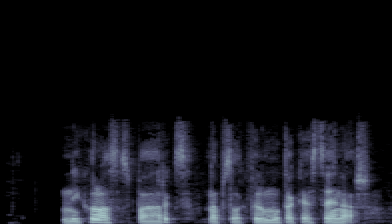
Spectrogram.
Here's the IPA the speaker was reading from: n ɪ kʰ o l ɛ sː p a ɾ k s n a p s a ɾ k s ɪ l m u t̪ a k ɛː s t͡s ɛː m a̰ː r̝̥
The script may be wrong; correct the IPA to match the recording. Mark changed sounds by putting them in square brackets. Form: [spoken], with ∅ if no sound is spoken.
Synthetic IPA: n ɪ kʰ o l [a] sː p a ɾ k s n a p s a [l] k [f] ɪ l m u t̪ a k ɛː s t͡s ɛː [n] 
